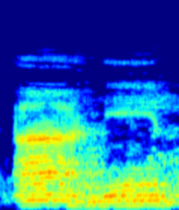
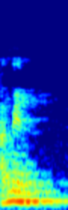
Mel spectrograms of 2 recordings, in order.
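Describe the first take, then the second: First: Both vowels are long. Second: Both vowels are short. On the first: It is the proper amen. The speaker calls it right. "hanya sama, minnya sama. Dua harkat, dua harkat" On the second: It means safe. The speaker calls it wrong. "kalau hanya pendek, minyak pendek"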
